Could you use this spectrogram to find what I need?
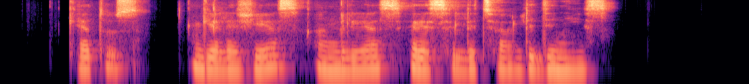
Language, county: Lithuanian, Vilnius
